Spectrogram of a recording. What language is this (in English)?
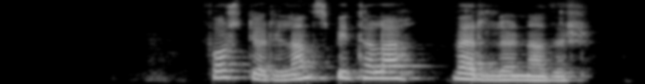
Icelandic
